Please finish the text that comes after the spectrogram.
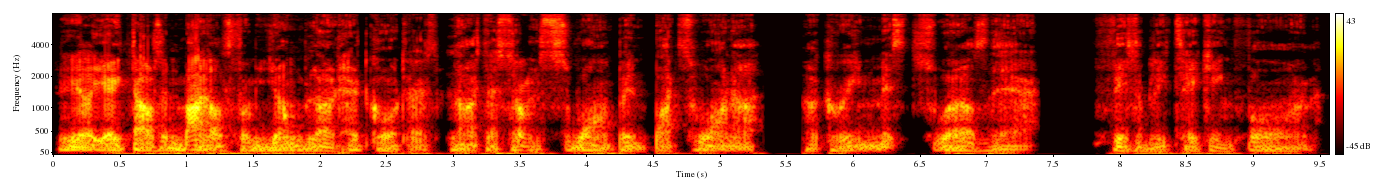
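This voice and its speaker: Sardonic demon narrator, extremely croaky and hoarse-edged, dramatic comic storytelling. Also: male voice, low voice, sing-song, measured pace, a bit bright, exaggerated voice. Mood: sardonic, sinister. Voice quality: gravelly, raspy. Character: sinister demonic male narrator, mocking and knowing.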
